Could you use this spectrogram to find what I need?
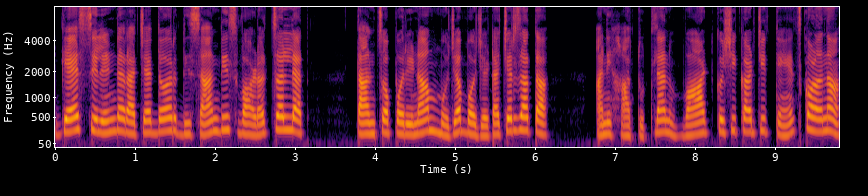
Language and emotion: Goan Konkani, sad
